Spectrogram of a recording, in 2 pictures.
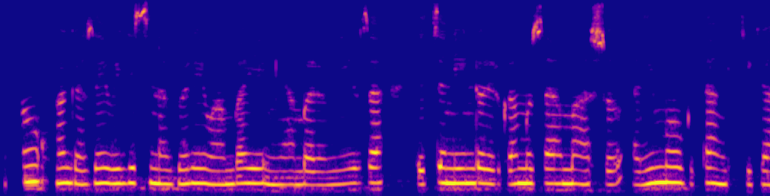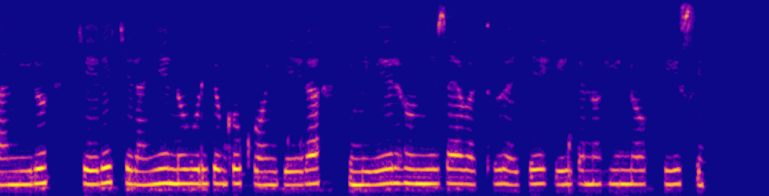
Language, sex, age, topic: Kinyarwanda, female, 18-24, health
